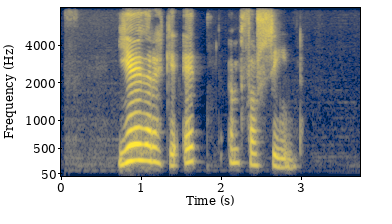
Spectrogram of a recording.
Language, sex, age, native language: Icelandic, female, 40-49, Icelandic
